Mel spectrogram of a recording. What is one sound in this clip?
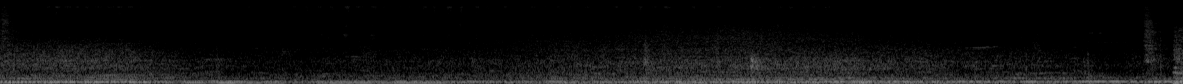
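A felt marker scratches softly on a ceramic figurine.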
